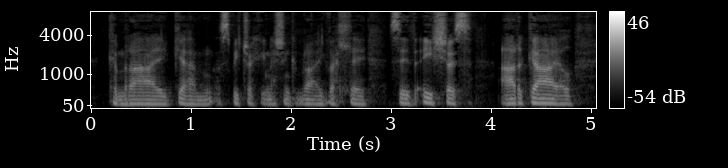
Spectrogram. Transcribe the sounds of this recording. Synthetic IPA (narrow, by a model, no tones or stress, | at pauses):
kʰəmraɨɡ̥əːmspitʰrɛkʰɔɡnɪʃənkʰəmraɨɡvɛɬɨsɨːðejʃɔɨs | arɡaɨlˠ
